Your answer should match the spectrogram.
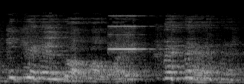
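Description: Muffled voices from a security camera's audio, with one short electronic beep about a second in, typical of a metal detector alerting on a metal leg brace.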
